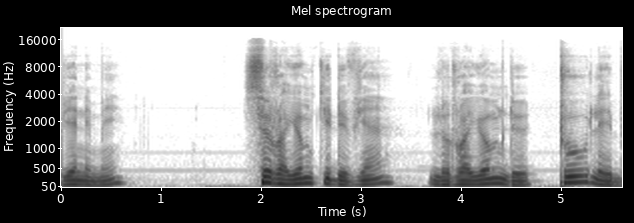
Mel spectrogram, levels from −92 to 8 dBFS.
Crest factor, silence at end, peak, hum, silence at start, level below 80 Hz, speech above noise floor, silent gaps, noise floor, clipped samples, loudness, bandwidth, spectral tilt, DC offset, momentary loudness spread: 16 dB; 0 s; -2 dBFS; none; 0 s; -40 dBFS; 44 dB; none; -60 dBFS; under 0.1%; -17 LUFS; 13.5 kHz; -7.5 dB/octave; under 0.1%; 11 LU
